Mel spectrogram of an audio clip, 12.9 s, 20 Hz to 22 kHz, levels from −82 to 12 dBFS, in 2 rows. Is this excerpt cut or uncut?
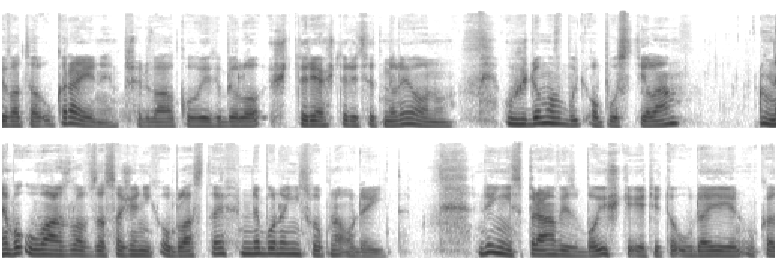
uncut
